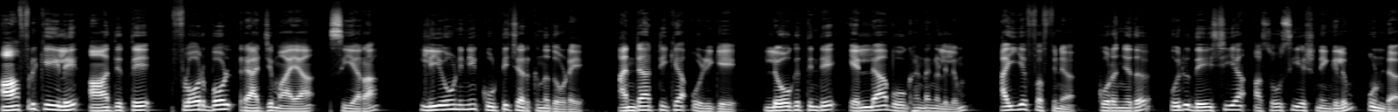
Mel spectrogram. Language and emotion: Malayalam, neutral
